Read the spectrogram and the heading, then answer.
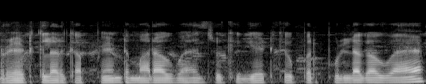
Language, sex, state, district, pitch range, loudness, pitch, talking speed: Hindi, male, Jharkhand, Garhwa, 95-100 Hz, -20 LUFS, 95 Hz, 225 wpm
